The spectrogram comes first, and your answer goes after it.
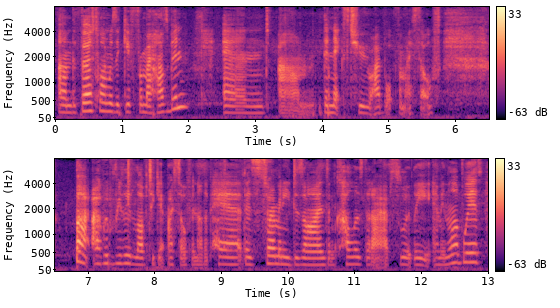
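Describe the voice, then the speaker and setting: A woman's voice: medium pitch, fairly even intonation, normal speed, creaky, a little hiss or hum, low-quality recording. A woman, hosting a casual budgeting vlog in a chatty, giggly way with frequent ums. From Australia. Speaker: budgeting channel host.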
